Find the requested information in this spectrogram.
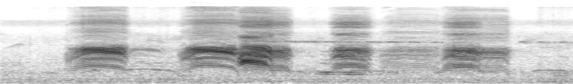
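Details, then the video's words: Crow cawing during a feeding scene: four loud, harsh, drawn-out caws spaced under a second apart, the second one doubled, with a low steady background hum. "Crow Bird Eating Scenes and Crowing Sound"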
